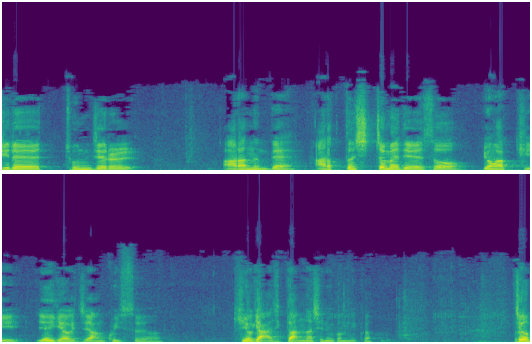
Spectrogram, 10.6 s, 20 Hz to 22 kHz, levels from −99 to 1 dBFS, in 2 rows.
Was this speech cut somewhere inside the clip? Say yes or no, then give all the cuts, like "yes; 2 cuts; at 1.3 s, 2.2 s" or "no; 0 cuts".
no; 0 cuts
